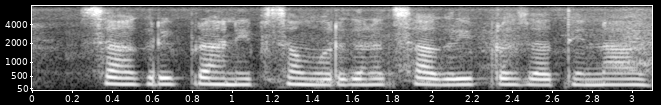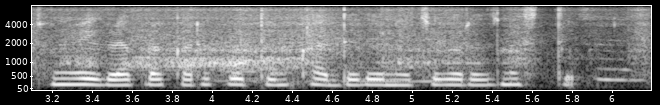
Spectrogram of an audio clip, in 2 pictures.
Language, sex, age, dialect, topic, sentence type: Marathi, female, 31-35, Standard Marathi, agriculture, statement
